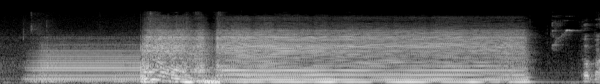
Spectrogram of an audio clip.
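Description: Electric guitar with a bridge humbucker played through an Electro-Harmonix Metal Muff distortion pedal and a Randall amp: a heavily distorted chord rings out, then slides down into a low chord held for about three seconds before being cut off.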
